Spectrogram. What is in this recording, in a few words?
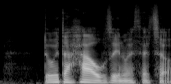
"hawdd", Welsh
